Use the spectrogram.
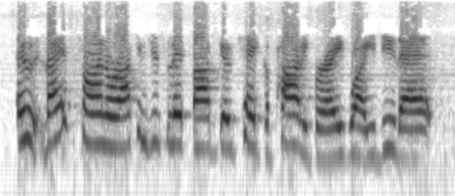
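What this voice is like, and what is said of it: Attempted Southern US accent. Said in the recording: “I think your accent is somewhere between Eastern Tennessee and North Georgia... I tried really hard. I've always wanted to be Southern. That's what I was aiming for, but obviously I didn't do it very close.”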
